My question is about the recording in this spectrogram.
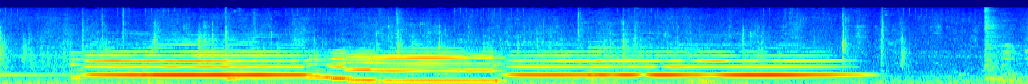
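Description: Two flutes playing long held notes: one note sustained, then a short passage in two moving parts, then the first note held again until it stops near the end.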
